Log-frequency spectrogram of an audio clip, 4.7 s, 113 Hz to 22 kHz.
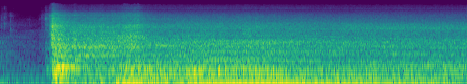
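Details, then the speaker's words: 1999 Mitsubishi Minicab kei truck right after oil change (3 quarts 5W-30, new K&N H1008 filter), out of gear: cranks, catches at once, smooth even idle without ticking or rattle; owner says sounds happier with new oil. "can say that it sounds happier. I can't lie. Let that new oil circulate a little bit. Yeah, this is good. The engine definitely sounds happier with new oil."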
